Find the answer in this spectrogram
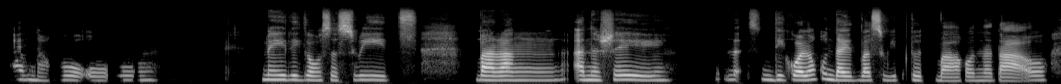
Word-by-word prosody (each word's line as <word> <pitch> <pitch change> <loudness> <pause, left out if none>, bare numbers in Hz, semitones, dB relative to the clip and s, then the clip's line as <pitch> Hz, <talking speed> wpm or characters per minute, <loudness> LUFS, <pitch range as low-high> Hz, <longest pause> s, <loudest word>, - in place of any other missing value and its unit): Ay 220 0 -5
naku, 195 +2 -12 0.3
oo. 200 +2 -12 1.0
Mahilig 215 -2 -1
ako 195 -1 0
sa 195 -1 0
sweets. 205 -2 +1 0.6
Parang 200 -1 +6 0.5
ano 205 -1 +2
siya 215 +1 +4
eh, 205 -2 0 0.7
na 215 -1 -8 0.2
hindi 210 -1 -4
ko 205 0 +4
alam 205 +2 +5
kung 235 0 -3
dahil 195 -3 +4
ba 190 0 0
sweet 195 0 +1
tooth 195 -2 -5
ba 170 -1 0
ako 180 +1 -6
na 180 0 -7
tao 175 +4 +1
200 Hz, 135 wpm, -20 LUFS, 190-210 Hz, 1.0 s, Parang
